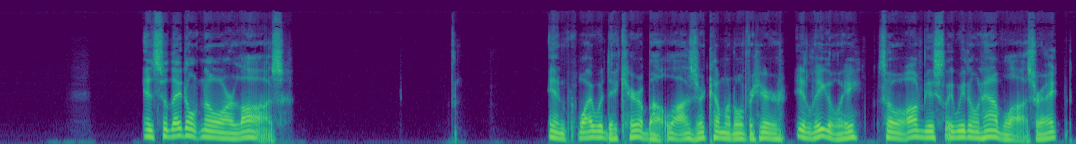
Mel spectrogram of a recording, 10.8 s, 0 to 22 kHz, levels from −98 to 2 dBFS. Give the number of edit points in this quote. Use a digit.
0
